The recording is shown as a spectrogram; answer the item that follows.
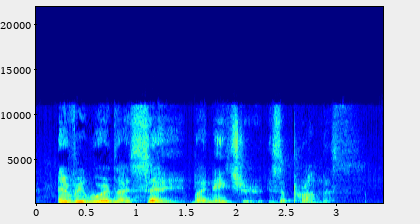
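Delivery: dropped low, roughened, creaky voice. Quoting a character from a nineties movie: Marlon Brando voice. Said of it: "he talks like this, you know, Marlon Brando".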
